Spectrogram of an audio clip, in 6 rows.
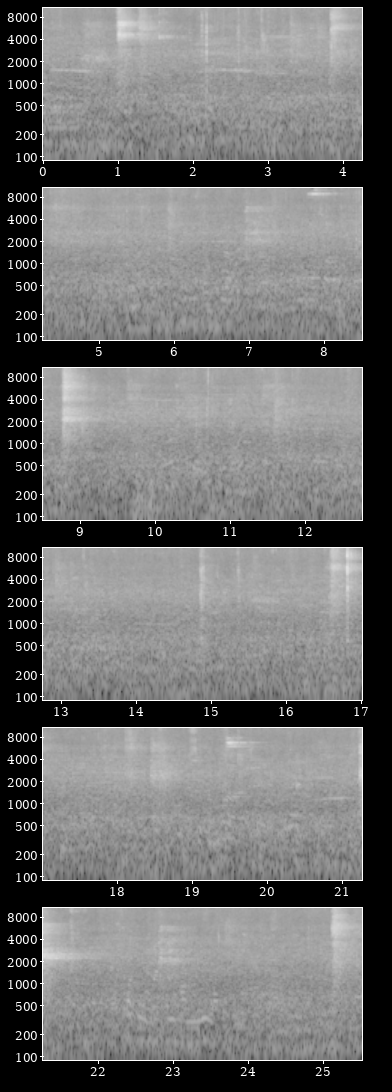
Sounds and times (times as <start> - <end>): Speech: 5.2 - 13.8, 17.5 - 25.5.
